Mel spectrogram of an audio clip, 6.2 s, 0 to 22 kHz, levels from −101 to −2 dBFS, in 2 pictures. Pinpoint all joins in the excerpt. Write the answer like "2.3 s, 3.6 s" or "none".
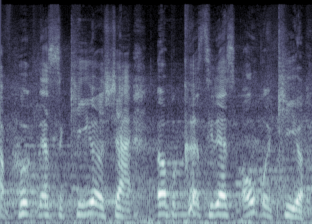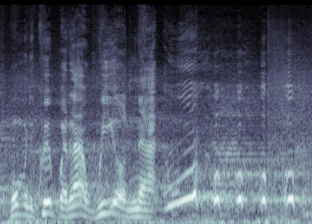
none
